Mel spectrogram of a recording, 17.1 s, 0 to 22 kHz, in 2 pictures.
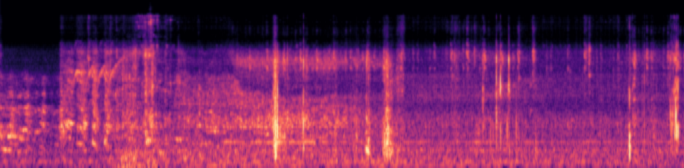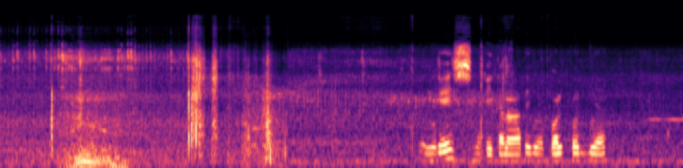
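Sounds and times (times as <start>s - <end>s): diesel engine running: 0.8s - 17.0s
low rumble: 8.1s - 10.9s.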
